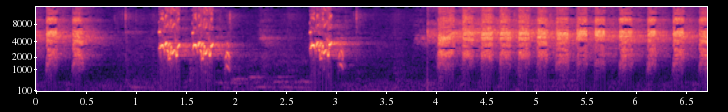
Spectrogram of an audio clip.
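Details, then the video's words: Budgerigar with two short harsh squawks followed by a long run of fast, scratchy pulsed chatter. "Suara Burung Parkit Australi"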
